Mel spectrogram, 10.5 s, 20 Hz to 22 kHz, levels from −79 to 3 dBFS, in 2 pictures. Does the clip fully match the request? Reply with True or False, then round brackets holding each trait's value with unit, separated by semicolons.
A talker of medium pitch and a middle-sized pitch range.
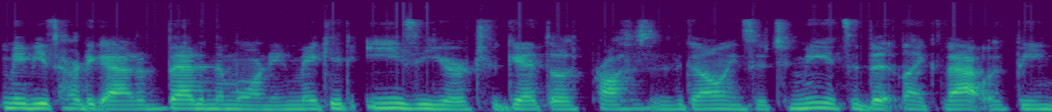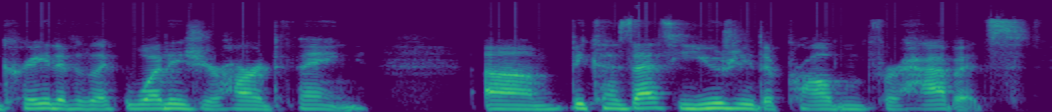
False (145 Hz; 2.1 semitones)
